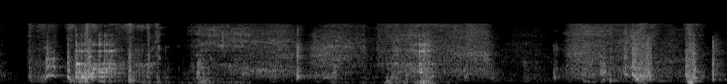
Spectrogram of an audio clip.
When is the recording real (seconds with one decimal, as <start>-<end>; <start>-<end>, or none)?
0.0-1.4; 2.5-3.3; 4.1-7.3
